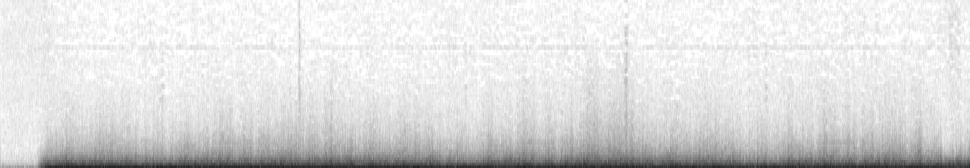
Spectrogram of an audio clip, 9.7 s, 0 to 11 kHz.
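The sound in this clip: A deep, heavy roar from the atomic bomb explosion of July 16th, 1945, bursting in abruptly after a brief moment of quiet and then rumbling loudly and steadily to the end.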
